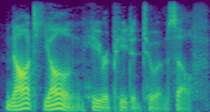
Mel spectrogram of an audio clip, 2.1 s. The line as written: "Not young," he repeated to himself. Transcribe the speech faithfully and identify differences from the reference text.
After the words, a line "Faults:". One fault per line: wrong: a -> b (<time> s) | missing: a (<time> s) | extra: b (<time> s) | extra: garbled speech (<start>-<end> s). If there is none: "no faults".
"Not young," he repeated to himself.
Faults:
no faults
